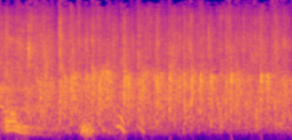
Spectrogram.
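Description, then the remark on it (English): An audience claps steadily for a few seconds, a dense crackling wash of many hands, with a few voices briefly audible near the start. “Now you should clap.”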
